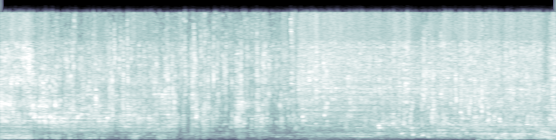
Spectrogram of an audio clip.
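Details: Toilet the owner complained wouldn't flush, tested by a plumber: a strong steady rush of water tapering off smoothly with no gurgle or hesitation. It is a normal flush, and the tank now refills fine; the float sometimes needs adjusting.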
